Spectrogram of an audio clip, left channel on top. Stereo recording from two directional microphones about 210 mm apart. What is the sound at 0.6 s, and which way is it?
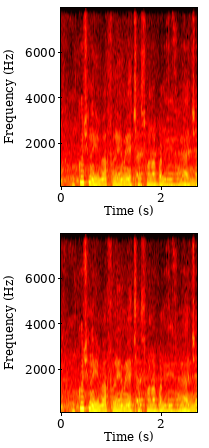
Speech, 20° left (ahead or behind).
